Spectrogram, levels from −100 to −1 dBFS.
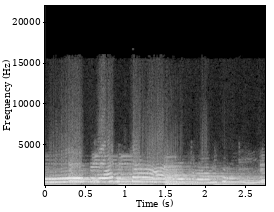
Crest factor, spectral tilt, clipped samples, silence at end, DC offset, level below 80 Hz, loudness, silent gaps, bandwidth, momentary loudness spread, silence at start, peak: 12 dB; -7 dB/octave; under 0.1%; 0 s; under 0.1%; -36 dBFS; -14 LUFS; none; 13 kHz; 6 LU; 0 s; -2 dBFS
